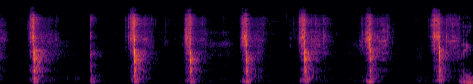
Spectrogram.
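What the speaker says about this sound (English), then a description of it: "So after that, you just slice it in small pieces." Knife chopping ripe pineapple into small pieces on a cutting board, eight firm evenly spaced thuds about one second apart, close and clear with no talking.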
